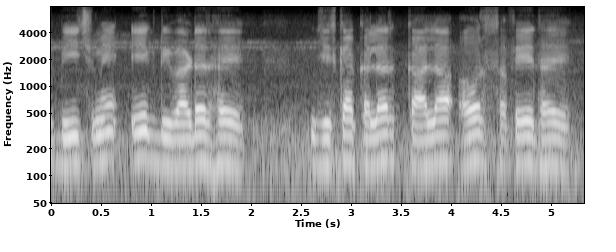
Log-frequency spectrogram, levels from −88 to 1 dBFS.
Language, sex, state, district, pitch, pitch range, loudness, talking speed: Hindi, male, Uttar Pradesh, Lucknow, 130 Hz, 125-140 Hz, -15 LUFS, 125 wpm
